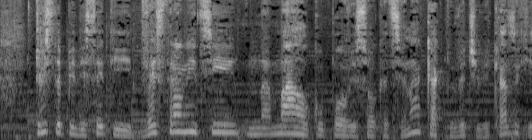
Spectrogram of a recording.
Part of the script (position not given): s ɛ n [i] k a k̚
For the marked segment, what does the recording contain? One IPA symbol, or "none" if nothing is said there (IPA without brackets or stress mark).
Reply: a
